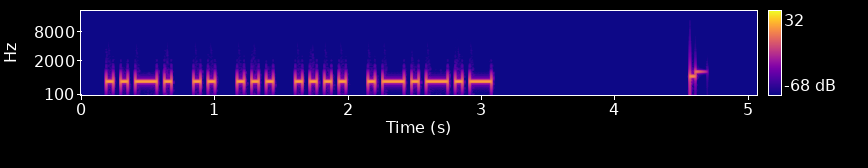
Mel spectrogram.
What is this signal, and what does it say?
Morse code, heard as a keyed tone, about 22 wpm, 700 Hz. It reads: FISH.
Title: Sentences from Top 1000 Words - Review Part 2 - 22wpm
